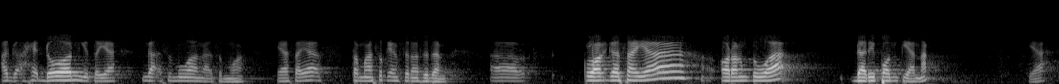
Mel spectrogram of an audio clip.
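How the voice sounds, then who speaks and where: A man with a Jakarta accent speaks fairly slowly in a high pitch, with ordinary pitch variation, big swings in loudness, and long, frequent pauses. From Jakarta, Indonesia. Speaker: insurance agency director and motivational speaker. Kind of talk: motivational talk. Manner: casual, many fillers.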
